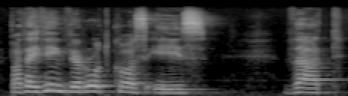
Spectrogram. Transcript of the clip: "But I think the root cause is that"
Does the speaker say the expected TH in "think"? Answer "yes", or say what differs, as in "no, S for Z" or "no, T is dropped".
yes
